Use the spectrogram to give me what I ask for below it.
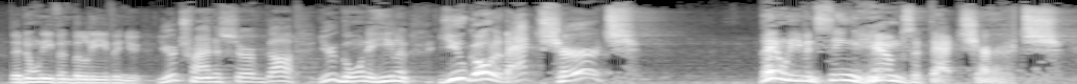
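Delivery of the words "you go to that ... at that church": higher, scornful disbelief; sneering relative. Retold or imitated. Relative scoffing at the churchgoer, higher and scornful.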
